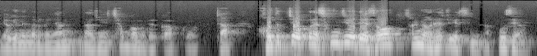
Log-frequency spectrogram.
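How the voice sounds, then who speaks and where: Lively male math teacher. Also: medium pitch, racing, low-quality recording. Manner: keeps checking with students, repeats key words. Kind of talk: classroom math lecture.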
